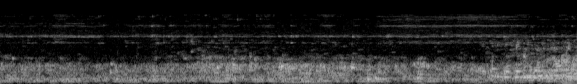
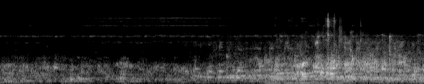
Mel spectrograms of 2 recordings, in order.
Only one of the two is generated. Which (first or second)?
second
